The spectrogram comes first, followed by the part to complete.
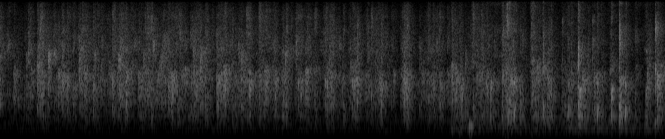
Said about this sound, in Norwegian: Så gir hun en stor applaus.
